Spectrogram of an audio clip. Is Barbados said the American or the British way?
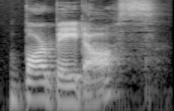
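British. The final syllable has a British-sounding vowel. "In the U K, they call it"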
